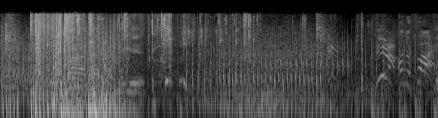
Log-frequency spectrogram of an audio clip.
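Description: Bursts of rapid automatic gunfire in the video game Call of Duty Warzone, loud and dense at first, then continuing as scattered shots and distant firefights beneath game sounds.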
